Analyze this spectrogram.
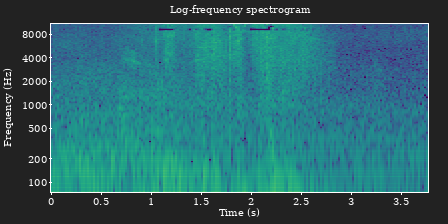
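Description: A whooshing burst sounds as a game character dives.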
